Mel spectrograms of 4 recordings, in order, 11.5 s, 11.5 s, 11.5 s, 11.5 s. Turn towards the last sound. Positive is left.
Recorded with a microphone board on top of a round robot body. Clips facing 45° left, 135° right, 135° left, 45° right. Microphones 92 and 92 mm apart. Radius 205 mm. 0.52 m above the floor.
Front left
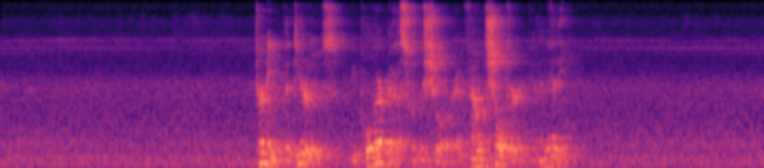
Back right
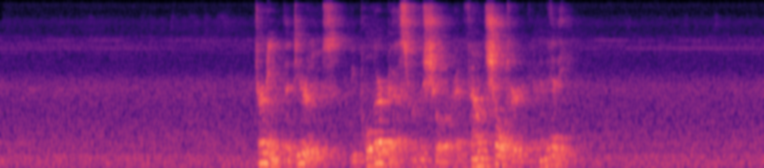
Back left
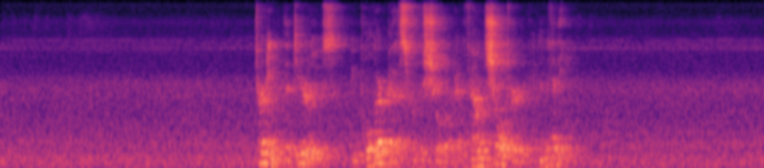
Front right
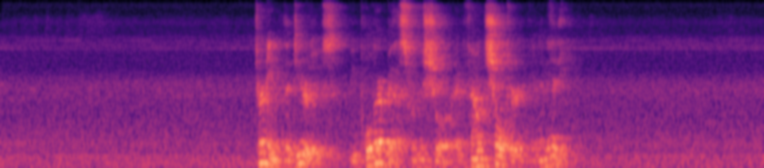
turn(degrees=-25)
